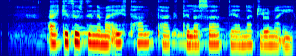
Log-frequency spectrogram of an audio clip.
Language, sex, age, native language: Icelandic, female, 13, Icelandic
